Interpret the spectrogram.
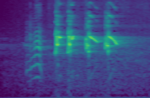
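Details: A male lyrebird at Masons Falls, Kinglake National Park, mimicking various birds, gives a soft rising note, then four loud, ringing, harsh bursts in quick succession, each about a quarter-second long.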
